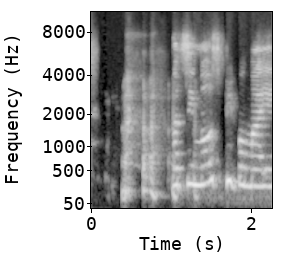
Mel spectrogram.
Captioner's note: chuckles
